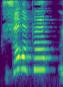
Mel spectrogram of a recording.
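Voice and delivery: lightly mimicked question; imitating him. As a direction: quote him, squeaky and light. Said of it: "il me dit".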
